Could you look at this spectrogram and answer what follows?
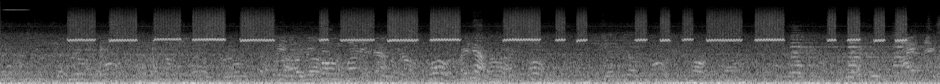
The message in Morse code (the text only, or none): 0JD3H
